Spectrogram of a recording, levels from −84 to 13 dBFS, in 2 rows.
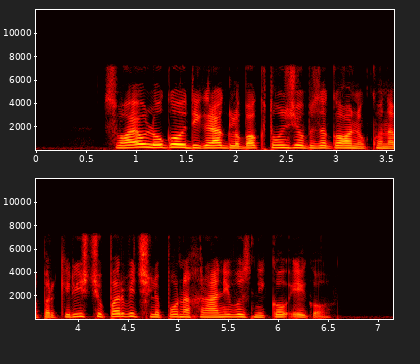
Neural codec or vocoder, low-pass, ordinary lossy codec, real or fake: none; 7.2 kHz; AAC, 64 kbps; real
